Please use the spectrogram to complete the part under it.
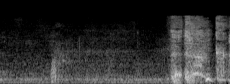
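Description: A man coughs, one short cough followed by a louder, rougher burst of several coughs close to the microphone.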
